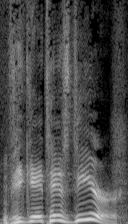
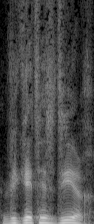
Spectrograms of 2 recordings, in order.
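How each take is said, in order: First: It has an American accent like George W. Bush. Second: It has a French accent.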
